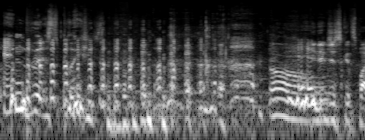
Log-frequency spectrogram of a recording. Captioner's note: laughter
